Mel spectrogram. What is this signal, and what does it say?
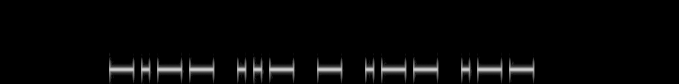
Morse code, heard as a keyed tone, about 15 wpm, 700 Hz. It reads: YUTWW
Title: Code Groups - 5 Letters - 15wpm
